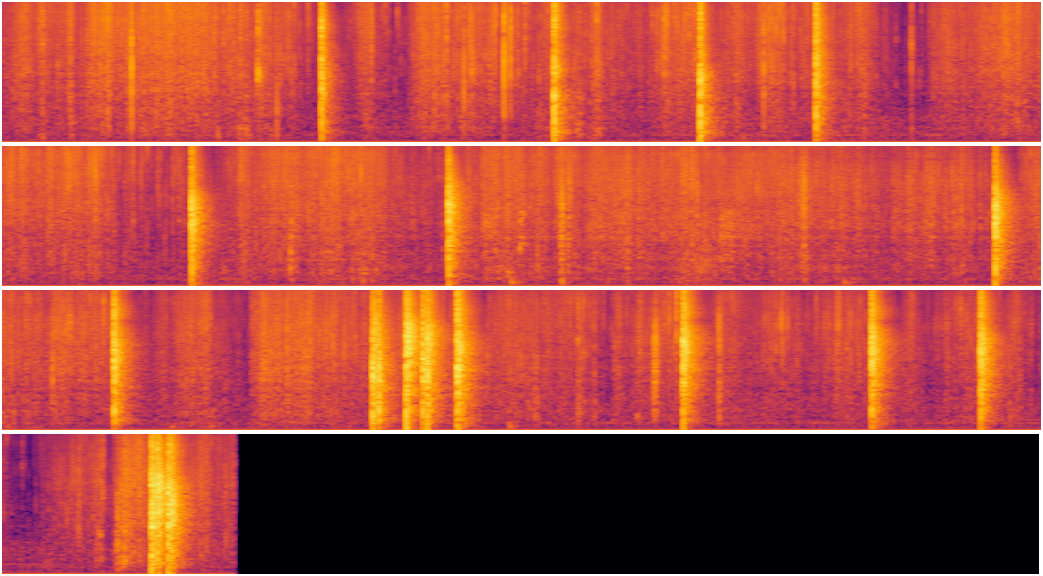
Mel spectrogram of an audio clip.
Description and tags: Bubblewrap pop plastic
bubble, Bubblewrap, plastic, pop, popping, wrap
